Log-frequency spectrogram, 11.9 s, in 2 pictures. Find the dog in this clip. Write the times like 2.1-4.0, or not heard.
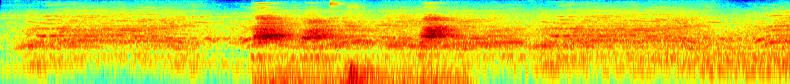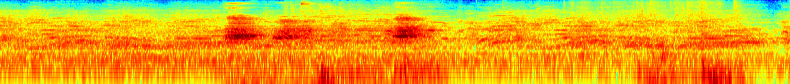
1.9-3.5, 7.6-9.1.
